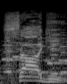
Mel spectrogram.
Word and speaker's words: Sagi: Cliche burden boy of action who will save us all is named Sagi. Rhymes with Saki.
